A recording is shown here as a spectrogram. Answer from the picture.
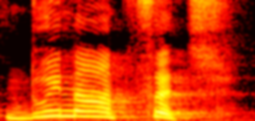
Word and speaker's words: двенадцать: 2 is двенадцать. 13 is тринадцать. Please pay attention to the stress. Here stress is on E in Ajin, here the stress is on A in Natsach, and here again the stress is on A.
